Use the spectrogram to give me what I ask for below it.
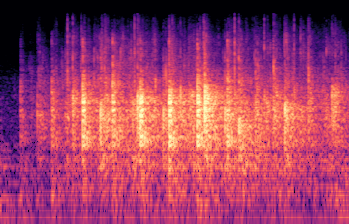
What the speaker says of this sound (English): Let's give a round of applause to Gypsy Thomas on a job well done.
